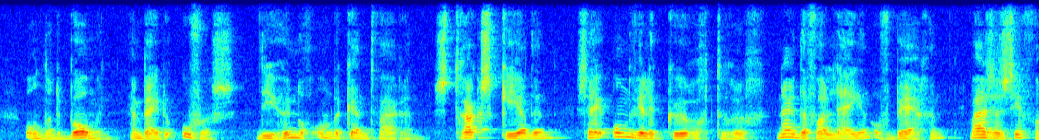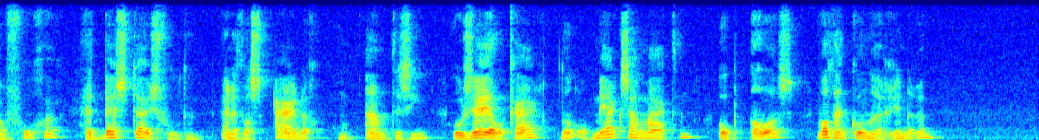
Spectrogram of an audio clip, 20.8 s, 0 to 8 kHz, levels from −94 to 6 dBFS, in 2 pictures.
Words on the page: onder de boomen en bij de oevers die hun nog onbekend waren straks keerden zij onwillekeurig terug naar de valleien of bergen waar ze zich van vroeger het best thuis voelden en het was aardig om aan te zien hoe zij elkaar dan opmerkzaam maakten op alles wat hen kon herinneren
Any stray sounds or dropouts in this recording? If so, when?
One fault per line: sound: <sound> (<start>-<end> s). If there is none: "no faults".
no faults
